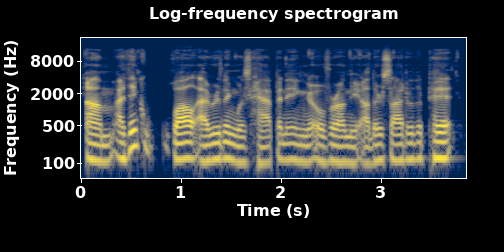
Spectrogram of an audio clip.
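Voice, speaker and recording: A man's voice: medium pitch, little pitch movement, fast, no echo, studio quality. A man playing a tabletop role-playing game, describing his moves casually and hesitantly as he thinks aloud.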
